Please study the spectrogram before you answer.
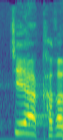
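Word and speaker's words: צְעָקָה: 여기 제가 히브리어 원어의 발음을 적어놨는데요, 미슈파트를 기대했는데 미스파흐가 웬 말이며 찌다카를 기대했는데 째아카가 웬 말이냐, 이렇게 지금 쓰고 있습니다.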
